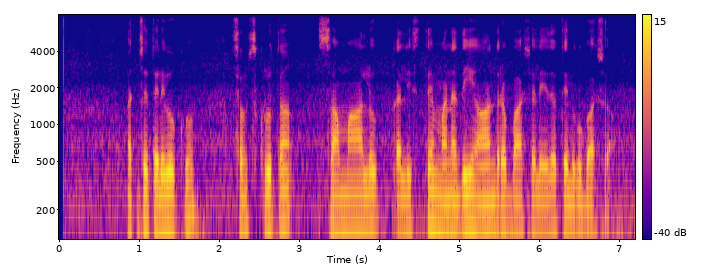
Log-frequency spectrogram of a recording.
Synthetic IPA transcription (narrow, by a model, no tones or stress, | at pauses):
ɐːt͡ʃːɐt̪e̞luɡuku | sɐmskɾut̪ɐ | sɐmaːlukɐlist̪e̞ːmɐnɐd̪iaːnd̪ɾɐbʱaːʂɐlɛːd̪aːt̪e̞luɡubʱaːʂɐ̰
